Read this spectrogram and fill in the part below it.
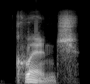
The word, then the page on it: quench: British English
